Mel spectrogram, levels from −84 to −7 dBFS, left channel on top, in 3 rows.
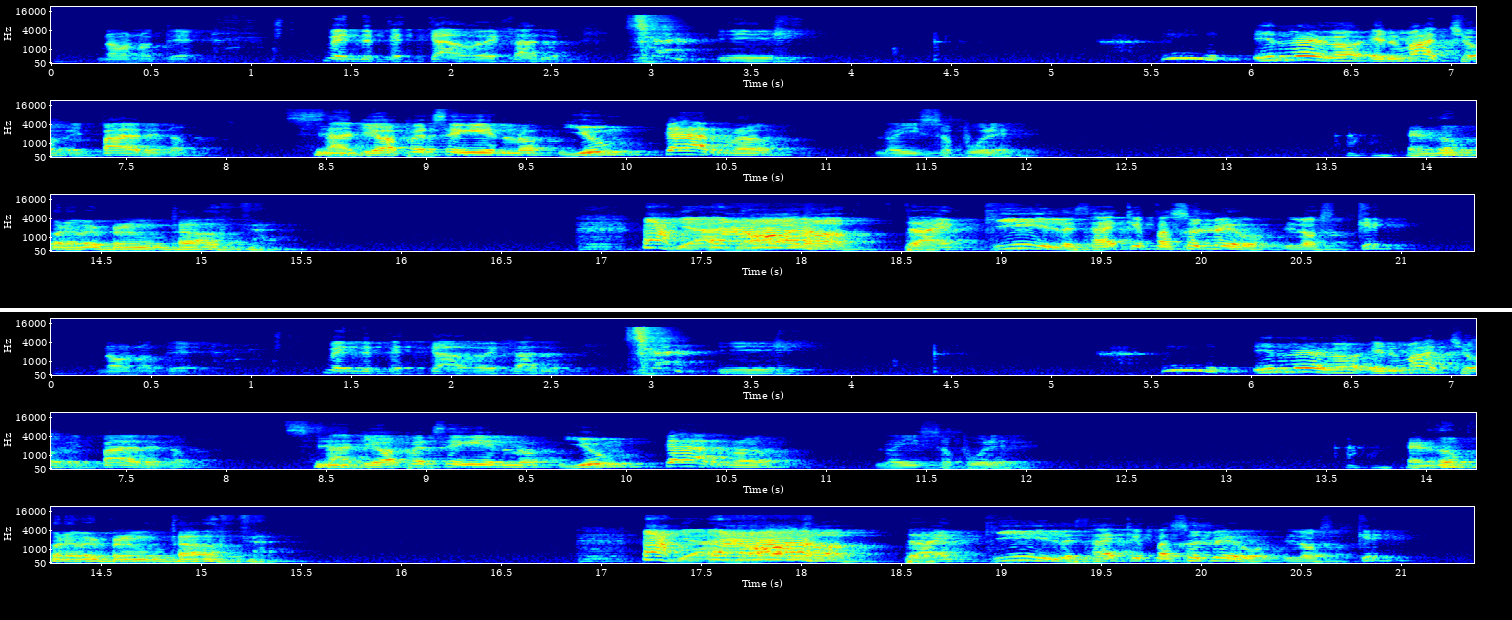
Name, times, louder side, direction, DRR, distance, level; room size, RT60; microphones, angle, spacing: voice 1, 0.2-0.9 1.4-2.5 3.3-3.7 5.5-7.8 8.3-10.8 11.2-11.9 16.9-18.2 18.5-20.9, left 2 dB, 20° left, -3 dB, 2.3 m, -33 dB
voice 2, 2.9-3.2 5.2-5.4 8.3-8.7 13.9-15.4 17.2-18.1, right 2 dB, 30° right, 5 dB, 2.0 m, -32 dB
19.5 x 11.5 x 3.9 m, 0.43 s
head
